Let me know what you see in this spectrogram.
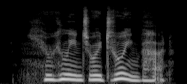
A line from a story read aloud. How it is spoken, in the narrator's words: Wayne blurts out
